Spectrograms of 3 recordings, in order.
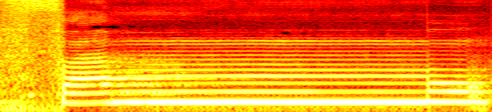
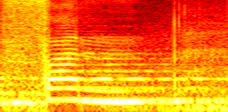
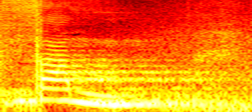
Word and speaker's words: fammu: Ad a fammu. Nah, bacanya jangan fan karena setelahnya ada mim. Jadi, fam. dimasukkan suara N-nya ke mim. Jadi, suara N-nya kayak enggak ada.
